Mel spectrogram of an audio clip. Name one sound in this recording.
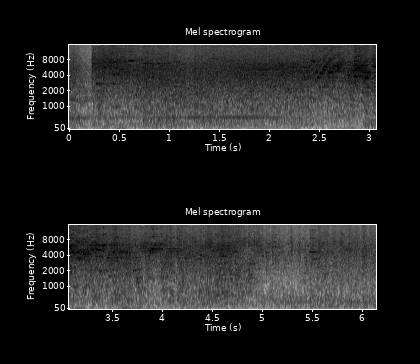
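Debris crashes and clatters down after an explosion.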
